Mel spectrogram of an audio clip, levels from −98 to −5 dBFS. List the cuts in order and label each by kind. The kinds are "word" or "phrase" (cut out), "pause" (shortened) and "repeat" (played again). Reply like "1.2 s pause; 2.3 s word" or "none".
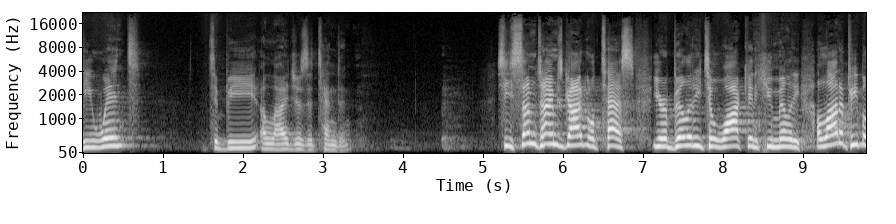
none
